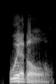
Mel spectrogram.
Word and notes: whittle: American English

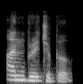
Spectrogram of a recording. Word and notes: Unbridgeable: Indian

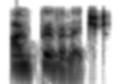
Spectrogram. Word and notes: Unprivileged: Indian

